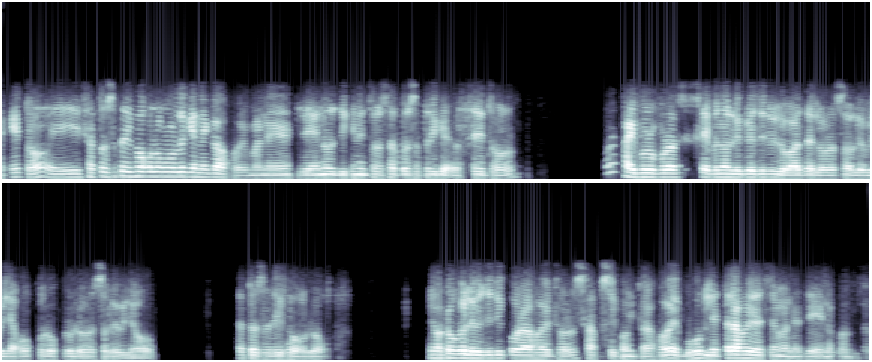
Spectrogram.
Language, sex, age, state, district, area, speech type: Assamese, male, 18-30, Assam, Goalpara, urban, conversation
